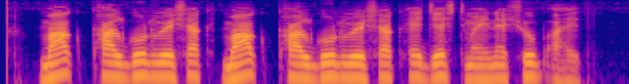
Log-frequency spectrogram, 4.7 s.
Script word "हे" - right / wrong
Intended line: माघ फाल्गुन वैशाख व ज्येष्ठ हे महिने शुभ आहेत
wrong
